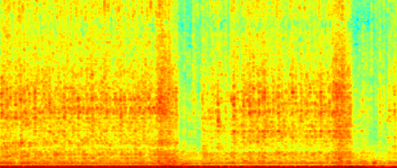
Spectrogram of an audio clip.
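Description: Deep, even idle with a smooth low rumble and no knocks or misses, and a cooling fan whooshing steadily underneath; the engine is running healthy.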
